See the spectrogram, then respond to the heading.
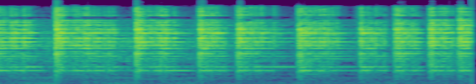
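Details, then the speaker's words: Cadillac with a rattle while driving: the loose brake backing plate (dust shield) behind the wheel is plucked, giving bright metallic twangs that ring like a guitar string. "now I don't know how to play the guitar but I know that that's a r and we're going to solve that that's just a backing plate"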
